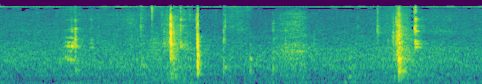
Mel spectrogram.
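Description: A few sharp clicks and taps of hard plastic and metal computer parts being handled and snapped into place on a CPU heatsink, two close together about a second in and a louder one near the end.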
